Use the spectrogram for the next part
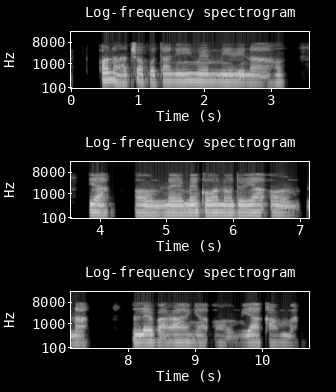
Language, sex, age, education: Igbo, female, 15-29, tertiary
